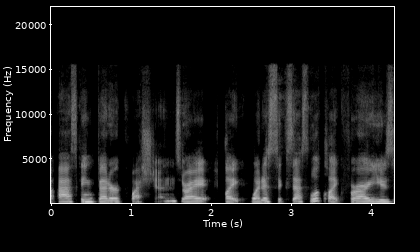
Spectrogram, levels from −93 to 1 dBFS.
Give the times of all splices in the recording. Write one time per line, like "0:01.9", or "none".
0:02.3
